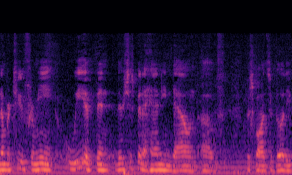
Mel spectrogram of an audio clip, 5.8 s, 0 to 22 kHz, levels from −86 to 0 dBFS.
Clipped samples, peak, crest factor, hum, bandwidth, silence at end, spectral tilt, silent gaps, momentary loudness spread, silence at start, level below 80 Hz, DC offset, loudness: under 0.1%; -16 dBFS; 16 dB; none; 10 kHz; 0 s; -7 dB/octave; none; 12 LU; 0 s; -44 dBFS; under 0.1%; -32 LUFS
